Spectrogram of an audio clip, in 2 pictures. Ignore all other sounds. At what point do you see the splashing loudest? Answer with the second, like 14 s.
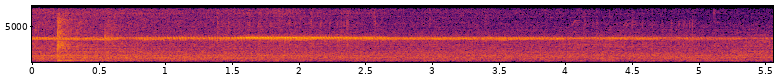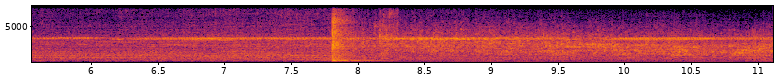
8 s.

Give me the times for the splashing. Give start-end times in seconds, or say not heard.
0.1-0.6, 7.8-8.3.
